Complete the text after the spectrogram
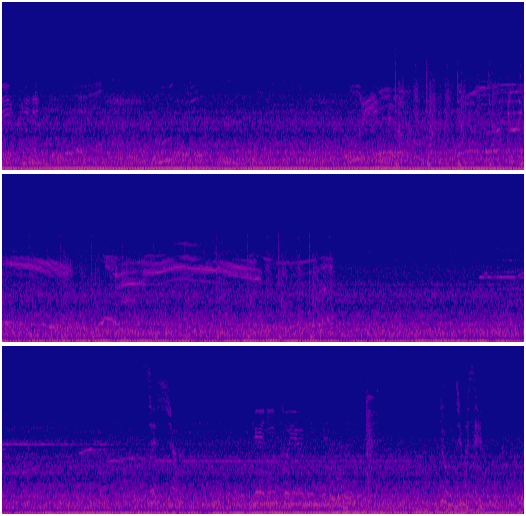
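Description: A young man speaks quietly and calmly into a microphone.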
